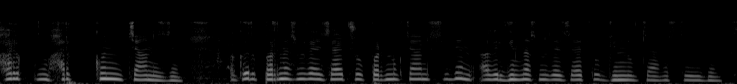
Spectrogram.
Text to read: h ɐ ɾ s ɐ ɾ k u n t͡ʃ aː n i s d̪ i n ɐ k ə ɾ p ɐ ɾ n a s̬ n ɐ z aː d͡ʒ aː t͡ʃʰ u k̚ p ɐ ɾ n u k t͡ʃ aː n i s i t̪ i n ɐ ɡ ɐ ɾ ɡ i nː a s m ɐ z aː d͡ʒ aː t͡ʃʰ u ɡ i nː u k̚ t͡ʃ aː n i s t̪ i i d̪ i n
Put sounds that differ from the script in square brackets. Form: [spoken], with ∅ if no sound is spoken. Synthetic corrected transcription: h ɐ ɾ [h] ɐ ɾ k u n t͡ʃ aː n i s d̪ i n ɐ [ɡ] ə ɾ p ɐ ɾ n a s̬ [m] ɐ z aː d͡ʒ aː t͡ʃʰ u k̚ p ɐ ɾ n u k t͡ʃ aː n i s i [d̪] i n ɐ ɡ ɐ ɾ ɡ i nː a s m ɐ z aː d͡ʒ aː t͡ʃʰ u ɡ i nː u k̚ t͡ʃ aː n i s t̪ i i d̪ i n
